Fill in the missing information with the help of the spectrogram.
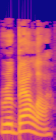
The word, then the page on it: rubella: American English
